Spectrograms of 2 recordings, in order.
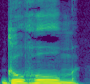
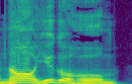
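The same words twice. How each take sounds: First: Higher, firm go home; telling them off. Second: Brother's retort. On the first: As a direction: send them off firmly. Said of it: "she tells them". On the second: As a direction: throw it back at her, slowly. Brother throws it back. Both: A narrator's reading.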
